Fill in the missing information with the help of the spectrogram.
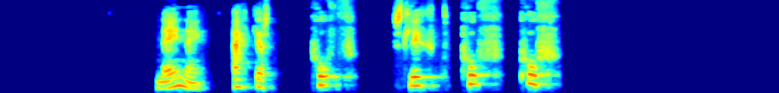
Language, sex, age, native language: Icelandic, female, 30-39, Icelandic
